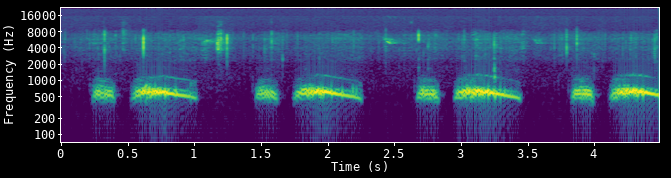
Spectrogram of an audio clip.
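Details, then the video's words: Spotted dove delivering the 'gù thúc' coo: a steady, regular pairing of a short hoot and a long, gently falling coo, repeated four times at an even pace about every 1.2 seconds. "thuc gù thúc kèm bài bản"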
